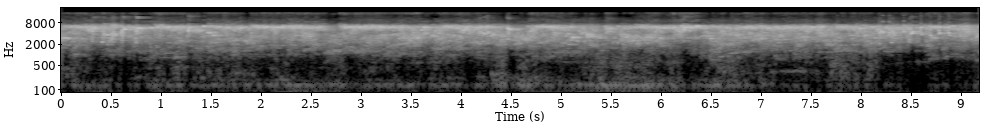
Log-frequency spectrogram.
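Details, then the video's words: Lovebirds in good mood chirping and singing nonstop, a steady high twittering chorus with a brief dip in loudness partway through and a faint low hum. "lovebirds singing & chirping sounds"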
